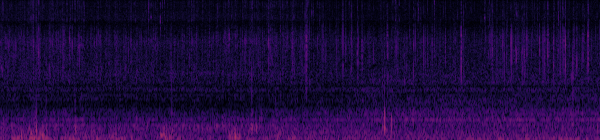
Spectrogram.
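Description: Outdoor ambience: a gusty low rumble of wind on the microphone with faint, irregular crackling and ticking over it.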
